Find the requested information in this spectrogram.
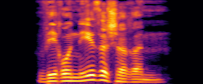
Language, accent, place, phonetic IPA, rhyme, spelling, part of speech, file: German, Germany, Berlin, [ˌveʁoˈneːzɪʃəʁəm], -eːzɪʃəʁəm, veronesischerem, adjective, De-veronesischerem.ogg
- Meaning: strong dative masculine/neuter singular comparative degree of veronesisch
